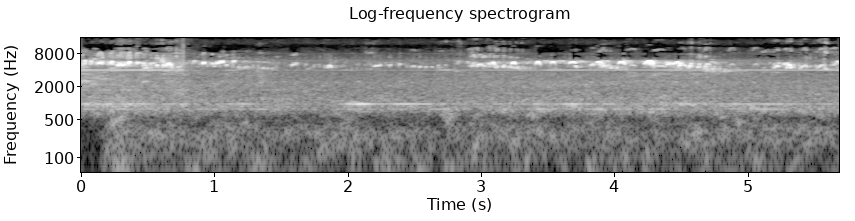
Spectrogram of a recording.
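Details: Dusk flock of house swifts circling over Surugadai in central Tokyo in mid-December 2023 before roosting; a near-continuous high buzzy trilling chorus rises and falls, set against steady low urban traffic rumble.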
